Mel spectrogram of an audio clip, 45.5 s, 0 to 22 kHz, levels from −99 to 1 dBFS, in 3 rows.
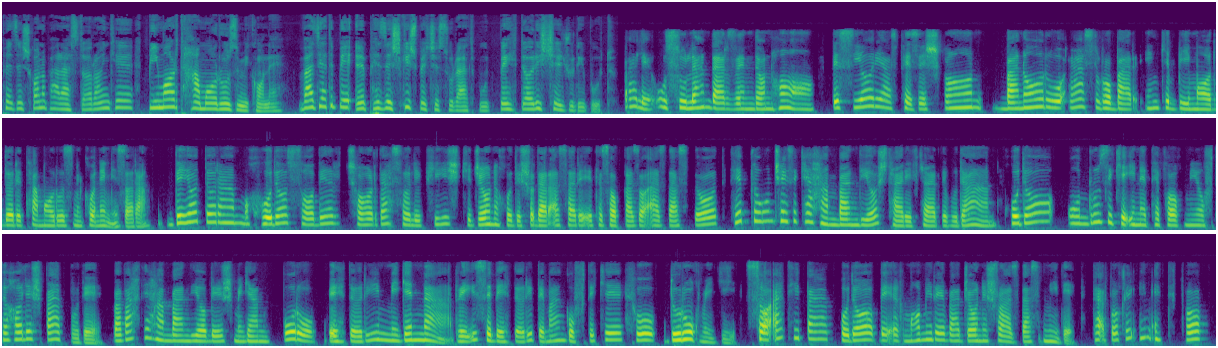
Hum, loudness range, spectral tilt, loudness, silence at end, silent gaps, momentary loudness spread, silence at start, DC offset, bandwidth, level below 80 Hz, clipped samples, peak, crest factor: none; 6 LU; -5.5 dB/octave; -18 LUFS; 0.15 s; none; 11 LU; 0 s; under 0.1%; 13.5 kHz; -50 dBFS; under 0.1%; 0 dBFS; 18 dB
